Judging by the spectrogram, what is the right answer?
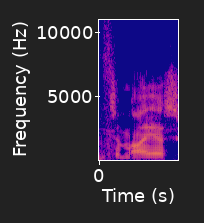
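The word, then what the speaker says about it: Timaeus: It's Tamias, Critius, and Hermos.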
